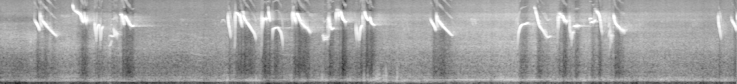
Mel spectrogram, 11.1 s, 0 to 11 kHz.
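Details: Song of a black-throated canary, meant as a master model for training canaries, GoPro Hero 5 recording: bursts of high, descending whistles and chips in phrases separated by short pauses, with low rural background rumble.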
